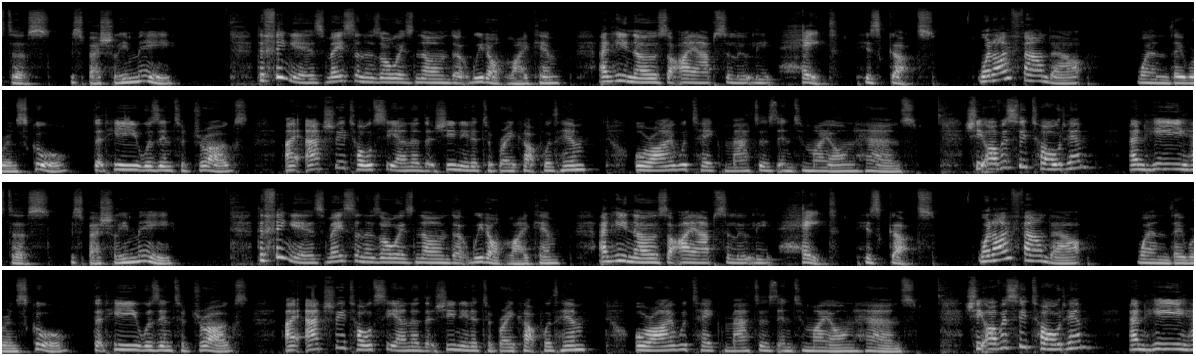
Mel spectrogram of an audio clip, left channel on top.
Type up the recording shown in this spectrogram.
us, especially me. The thing is, Mason has always known that we don't like him, and he knows that I absolutely hate his guts. When I found out, when they were in school, that he was into drugs, I actually told Sienna that she needed to break up with him, or I would take matters into my own hands. She obviously told him, and he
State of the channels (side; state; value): both; normal; correlation 0.36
